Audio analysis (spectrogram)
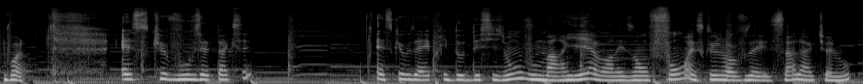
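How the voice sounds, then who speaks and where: A woman's voice: mid-range voice, steady tone, moderate pace, dark tone. A woman, talking informally and hesitantly in a casual video diary, as if to her future self. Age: 20s. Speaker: vlogger. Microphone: microphone in front of a camera. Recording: music behind the voice. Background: music.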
